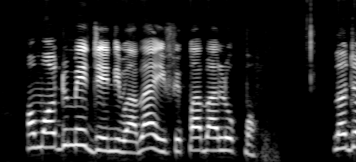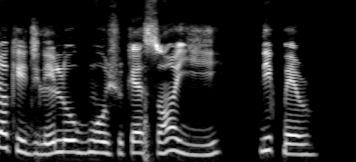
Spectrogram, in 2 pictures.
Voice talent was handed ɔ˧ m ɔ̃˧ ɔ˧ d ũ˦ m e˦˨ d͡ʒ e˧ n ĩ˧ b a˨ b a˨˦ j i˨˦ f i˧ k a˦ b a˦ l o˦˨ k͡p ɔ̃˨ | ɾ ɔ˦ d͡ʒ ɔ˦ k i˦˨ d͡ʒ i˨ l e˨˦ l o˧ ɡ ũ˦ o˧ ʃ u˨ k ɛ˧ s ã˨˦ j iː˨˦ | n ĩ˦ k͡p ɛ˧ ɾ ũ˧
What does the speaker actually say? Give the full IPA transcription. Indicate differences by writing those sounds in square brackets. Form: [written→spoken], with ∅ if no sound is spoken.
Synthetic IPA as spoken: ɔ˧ m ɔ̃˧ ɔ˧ d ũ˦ m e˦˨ d͡ʒ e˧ n ĩ˧ b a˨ b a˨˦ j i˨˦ f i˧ [k→k͡p] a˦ b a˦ l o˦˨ k͡p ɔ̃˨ | [ɾ→l] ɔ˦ d͡ʒ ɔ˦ k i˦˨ d͡ʒ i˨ l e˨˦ l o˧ ɡ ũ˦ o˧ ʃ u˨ k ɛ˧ s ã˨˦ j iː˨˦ | n ĩ˦ k͡p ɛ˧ ɾ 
